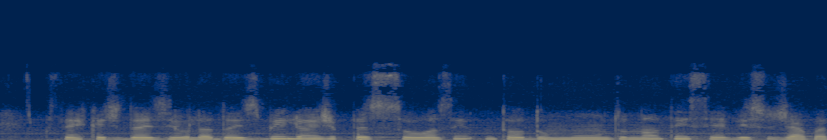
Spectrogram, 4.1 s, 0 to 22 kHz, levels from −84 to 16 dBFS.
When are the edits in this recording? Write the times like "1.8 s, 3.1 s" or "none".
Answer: none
